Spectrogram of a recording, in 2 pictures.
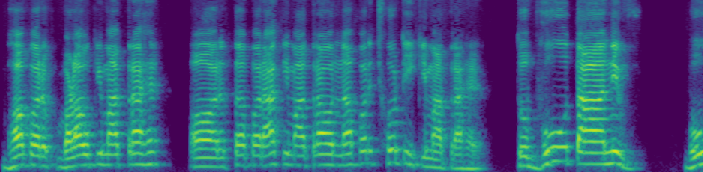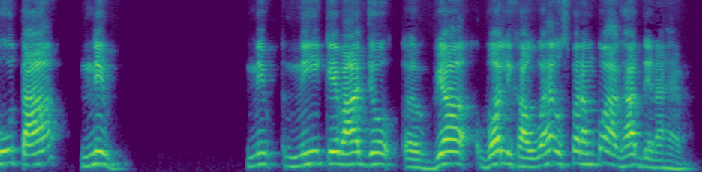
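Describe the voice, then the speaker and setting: A man's voice: sits high, animated, slow. A man teaching scripture, patiently spelling out syllables and stresses and chanting the verses. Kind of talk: slow recitation and explanation lesson.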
